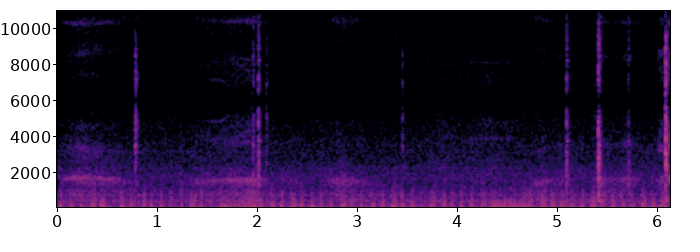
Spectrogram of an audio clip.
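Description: Faint wood fire burning in a small Kimberly wood stove with its draft turned down to about a quarter, a low steady rush with a few sharp crackles about a second in, around two seconds in and near the end.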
